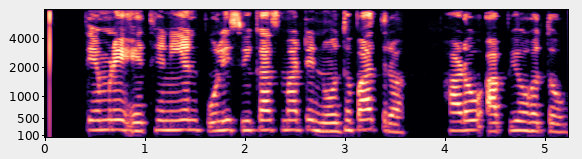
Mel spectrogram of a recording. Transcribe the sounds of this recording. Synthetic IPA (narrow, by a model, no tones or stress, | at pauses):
t̪emɳeʔet̪ʰenijənpolisʋikasmaʈenɔd̪ʱpat̪ɾə | pʰaɽoʔapjoɦət̪o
